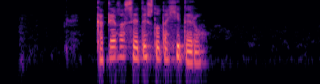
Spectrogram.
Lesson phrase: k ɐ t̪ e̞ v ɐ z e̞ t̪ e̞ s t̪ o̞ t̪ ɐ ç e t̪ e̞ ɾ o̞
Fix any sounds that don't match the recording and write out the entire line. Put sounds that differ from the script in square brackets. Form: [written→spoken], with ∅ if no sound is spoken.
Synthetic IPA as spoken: k ɐ t̪ e̞ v ɐ [z→s] e̞ t̪ e̞ s t̪ o̞ t̪ ɐ ç [e→i] t̪ e̞ ɾ o̞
